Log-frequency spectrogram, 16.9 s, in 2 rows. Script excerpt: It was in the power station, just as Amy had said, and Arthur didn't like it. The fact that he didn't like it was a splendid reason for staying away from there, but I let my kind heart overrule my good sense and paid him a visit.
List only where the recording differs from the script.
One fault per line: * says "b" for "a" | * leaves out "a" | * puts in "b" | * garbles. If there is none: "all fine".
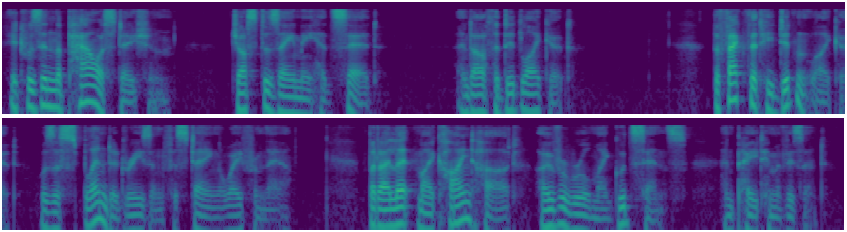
* says "did" for "didn't"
